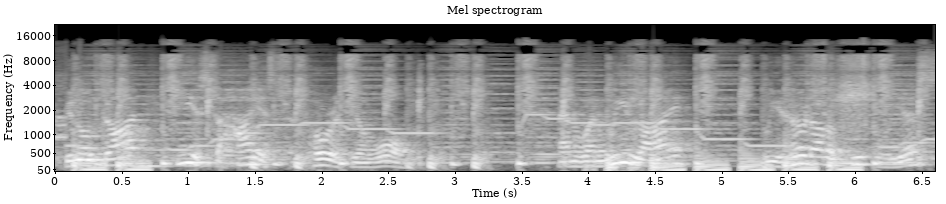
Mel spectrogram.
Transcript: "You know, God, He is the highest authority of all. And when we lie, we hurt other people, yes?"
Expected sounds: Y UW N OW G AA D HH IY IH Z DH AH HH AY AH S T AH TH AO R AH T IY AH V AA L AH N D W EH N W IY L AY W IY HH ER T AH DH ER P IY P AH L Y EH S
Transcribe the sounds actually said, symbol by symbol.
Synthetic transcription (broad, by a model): Y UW N OW G AA D HH IY IH Z DH AH HH AY AH S T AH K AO R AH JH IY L W AA L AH N W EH N W IY L AY W IY HH ER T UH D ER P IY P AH L Y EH S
